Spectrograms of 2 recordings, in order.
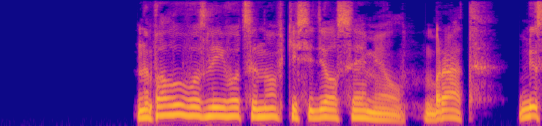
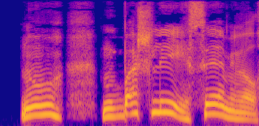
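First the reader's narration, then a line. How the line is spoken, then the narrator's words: Exclaimed. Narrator (Russian): воскликнул он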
